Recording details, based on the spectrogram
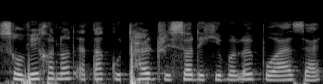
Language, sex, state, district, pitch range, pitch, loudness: Assamese, female, Assam, Kamrup Metropolitan, 215-245 Hz, 230 Hz, -24 LUFS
